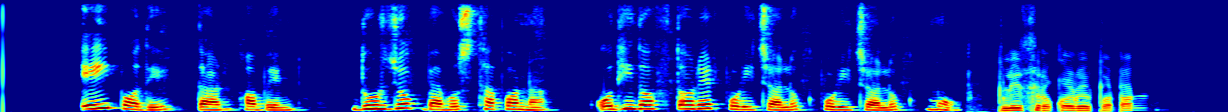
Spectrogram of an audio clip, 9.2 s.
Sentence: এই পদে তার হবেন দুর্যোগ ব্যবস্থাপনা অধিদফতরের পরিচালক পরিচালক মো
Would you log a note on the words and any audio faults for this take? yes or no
yes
